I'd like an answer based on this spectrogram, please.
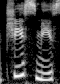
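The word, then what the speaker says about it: tsismis: One thing, in Tagalog, it's spelled with a TS. The TS combination makes that ch sound.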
